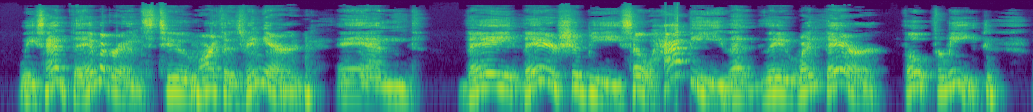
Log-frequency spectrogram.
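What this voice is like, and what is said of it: High, sing-songy, lispy politician impression. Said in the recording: “bad impression of Hillary Clinton and a bad impression of Ron DeSantis... he's the high voice... It's got like a sing songy thing, and he's kind of got like a lispy thing”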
